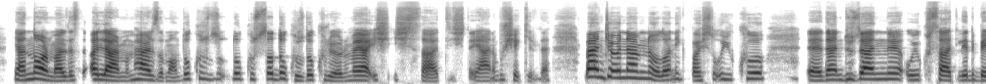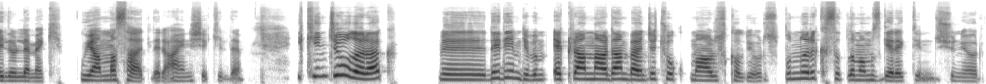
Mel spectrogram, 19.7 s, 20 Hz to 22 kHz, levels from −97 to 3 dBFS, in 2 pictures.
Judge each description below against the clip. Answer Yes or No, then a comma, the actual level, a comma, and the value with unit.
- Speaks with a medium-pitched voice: No, high, 235 Hz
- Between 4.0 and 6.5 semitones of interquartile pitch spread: Yes, average, 4.6 semitones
